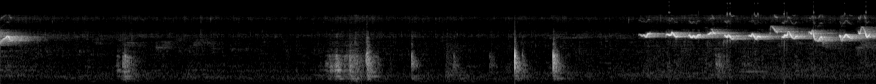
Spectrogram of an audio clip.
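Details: A captive brown-plumaged ultramarine grosbeak in training gives a brief clear note, scattered dry clicks and taps, then a fast, sweet warbled phrase of high rising and falling notes.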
